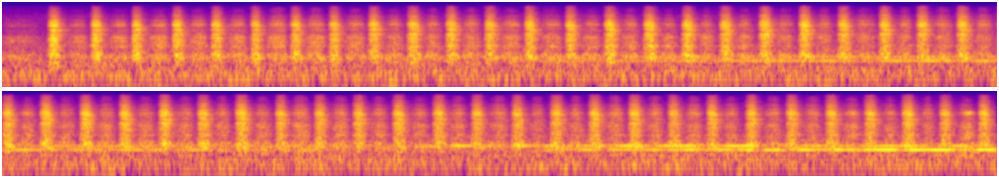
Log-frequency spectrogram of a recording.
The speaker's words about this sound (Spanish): Entonces cierra los ojos, concéntrate en tu respiración nada más, escucha el sonido de la respiración. Comenzamos con respiración de fuego.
